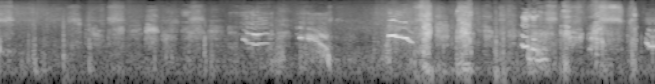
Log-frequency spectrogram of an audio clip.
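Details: A domestic dog eager to play with its favorite chew toy whimpers in brief wavering high-pitched whines, interspersed with sharp clicks, taps and rustles close by.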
